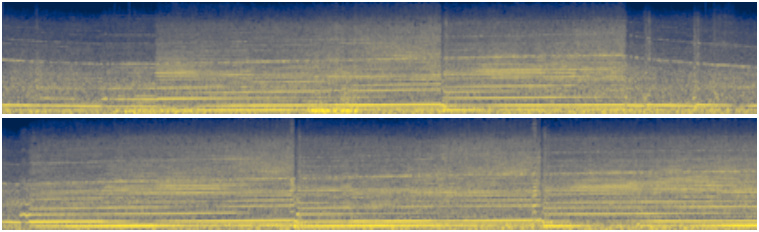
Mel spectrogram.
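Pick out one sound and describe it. A racing car engine roars and rises in pitch through the gears.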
